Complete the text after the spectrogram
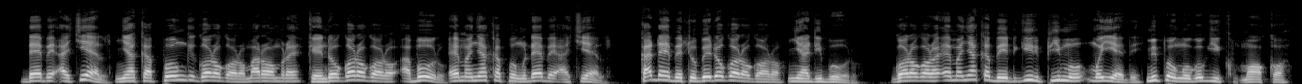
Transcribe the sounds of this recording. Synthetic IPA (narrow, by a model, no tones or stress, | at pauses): dɛbɛʔat͡ʃɪɛlɲakapoŋɡɪɡɔɾɔɡɔɾɔmaɾɔmɾɛkendoɡɔɾɔɡɔɾɔʔaboɾo̰ɛmaɲakapoŋdɛbɛat͡ʃɪɛl | kadɛbɛtobedoɡɔɾɔɡɔɾɔɲadibo̰ɾo̰ | ɡɔɾɔɡɔɾɔɛmaɲakabedɡiɾpimomɔjɛd̪ɪmipoŋoɡoɡikmɔkɔ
